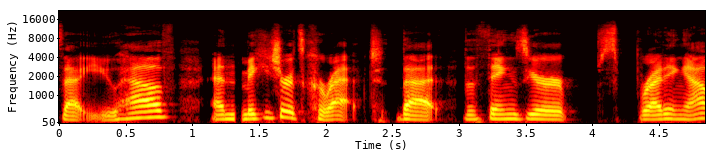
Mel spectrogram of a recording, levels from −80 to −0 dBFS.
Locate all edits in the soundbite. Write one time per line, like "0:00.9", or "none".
0:01.3
0:03.0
